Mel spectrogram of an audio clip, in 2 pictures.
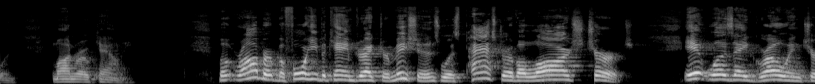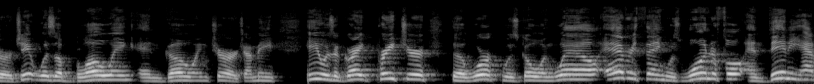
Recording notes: preached at Fairmount Baptist Church on January 21, 2024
